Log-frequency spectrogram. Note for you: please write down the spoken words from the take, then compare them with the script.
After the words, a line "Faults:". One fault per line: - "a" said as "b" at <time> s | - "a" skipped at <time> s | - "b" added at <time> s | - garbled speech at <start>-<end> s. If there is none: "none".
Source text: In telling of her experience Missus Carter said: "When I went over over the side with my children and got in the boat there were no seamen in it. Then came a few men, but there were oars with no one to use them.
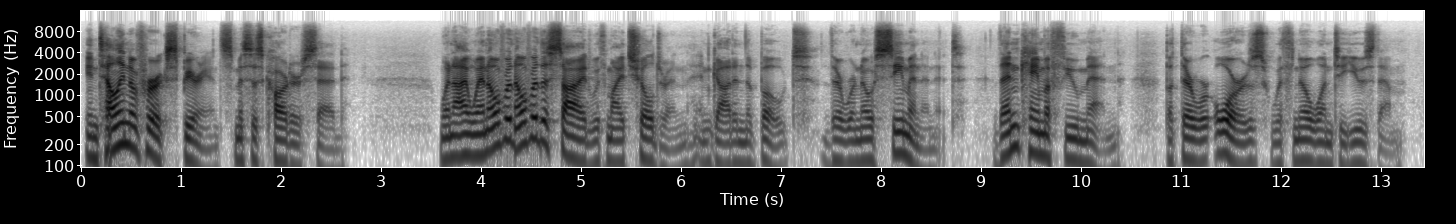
In telling of her experience Missus Carter said: "When I went over over the side with my children and got in the boat there were no seamen in it. Then came a few men, but there were oars with no one to use them.
Faults:
none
